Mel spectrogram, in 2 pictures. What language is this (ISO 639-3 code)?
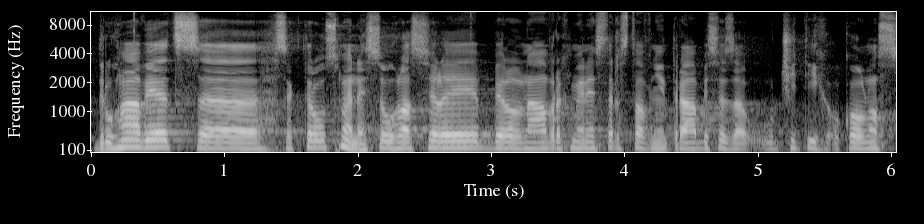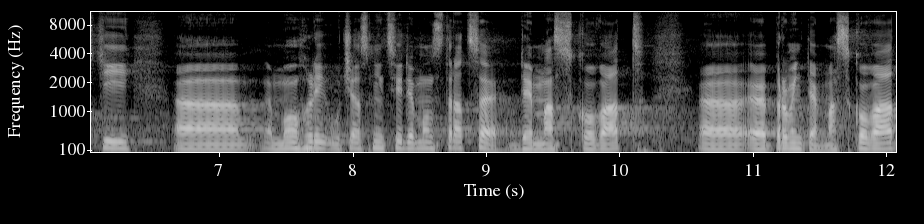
ces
